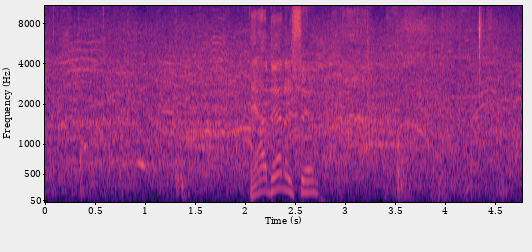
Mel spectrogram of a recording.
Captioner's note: crowd cheering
